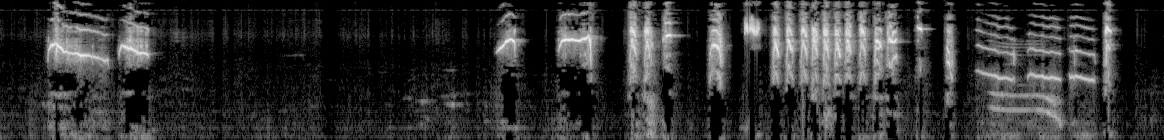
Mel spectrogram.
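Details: Violaceous euphonia singing in the wild: high, thin whistled notes and sliding tones, then a rapid run of sharp ticking and chattering notes, ending in descending whistled phrases; no other sounds.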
